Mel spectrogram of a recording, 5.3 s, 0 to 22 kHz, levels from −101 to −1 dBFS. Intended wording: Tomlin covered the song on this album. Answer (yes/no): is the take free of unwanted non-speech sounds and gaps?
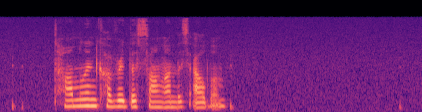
yes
